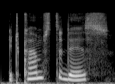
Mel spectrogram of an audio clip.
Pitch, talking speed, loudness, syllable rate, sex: 245 Hz, 205 wpm, -16 LUFS, 5.3 syllables/s, female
